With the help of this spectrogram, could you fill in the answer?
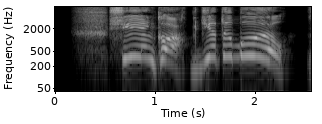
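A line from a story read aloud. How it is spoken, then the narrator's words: Distant shout. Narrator (Russian): закричал он издалека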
